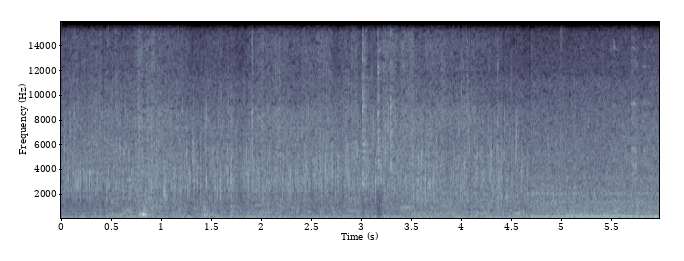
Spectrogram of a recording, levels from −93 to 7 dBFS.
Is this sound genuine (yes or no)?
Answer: yes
